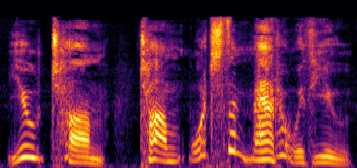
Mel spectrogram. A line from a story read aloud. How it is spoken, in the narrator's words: she gasped out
